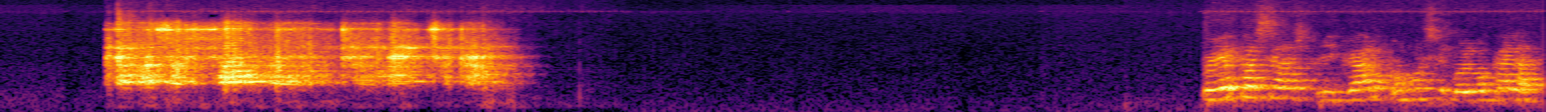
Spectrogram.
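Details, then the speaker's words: Two speech passages, presented as normal hearing and then as heard with a cochlear implant; the first sounds harsh and buzzy, the second clearer but thin; cochlear implant hearing simulation. "Voy a mostrar la diferencia en unos audios. El primero será cómo se escucha una persona normoyente, y el segundo, una persona con un implante coclear."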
